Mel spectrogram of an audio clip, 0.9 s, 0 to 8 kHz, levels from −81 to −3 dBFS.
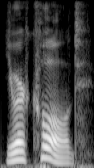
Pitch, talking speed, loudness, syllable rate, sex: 135 Hz, 190 wpm, -15 LUFS, 4.7 syllables/s, male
